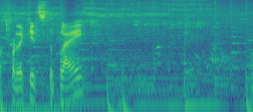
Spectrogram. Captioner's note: children talking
